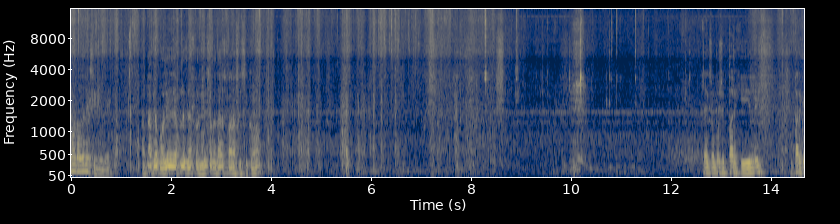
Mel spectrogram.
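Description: A man speaks quietly and calmly close by.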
